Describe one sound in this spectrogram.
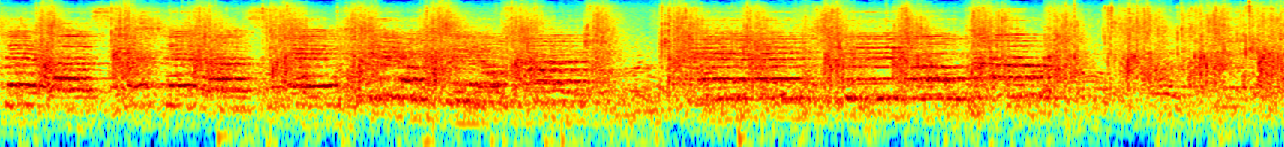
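A crowd sings together loudly.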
